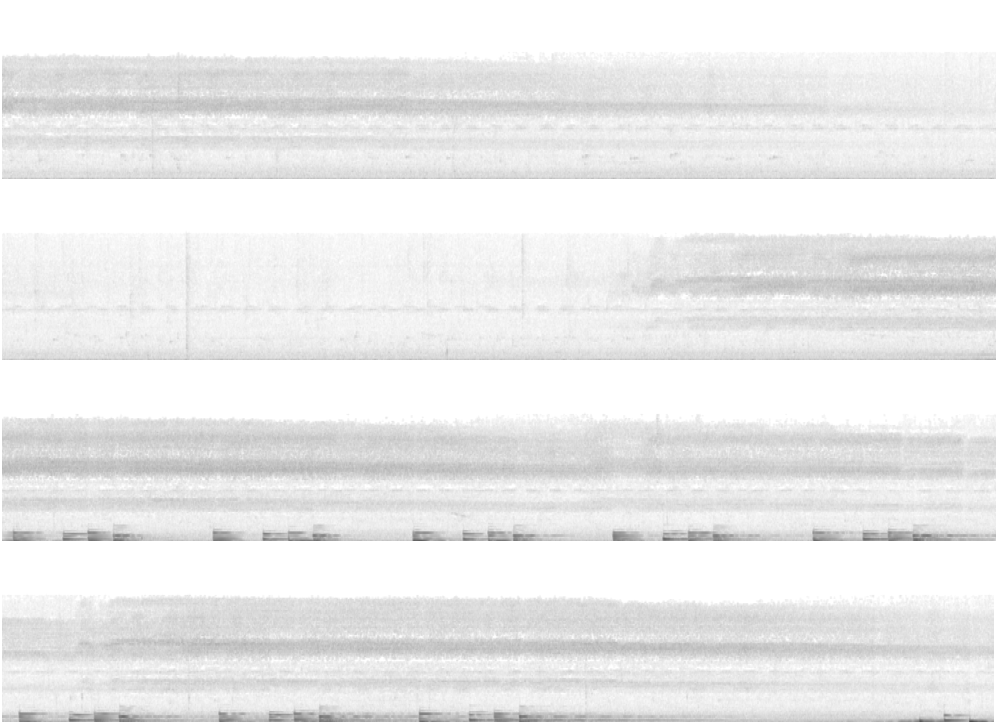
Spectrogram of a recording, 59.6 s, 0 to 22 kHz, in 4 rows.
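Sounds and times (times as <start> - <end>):
cicadas: 0.0 - 59.6.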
